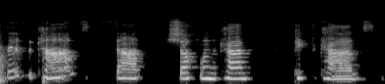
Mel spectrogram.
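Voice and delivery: high-pitched retold instructions; imitated urging. Tarot reader to client before reading, high urgent prompting. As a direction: mimic the reader hurrying things along, pitched well up.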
